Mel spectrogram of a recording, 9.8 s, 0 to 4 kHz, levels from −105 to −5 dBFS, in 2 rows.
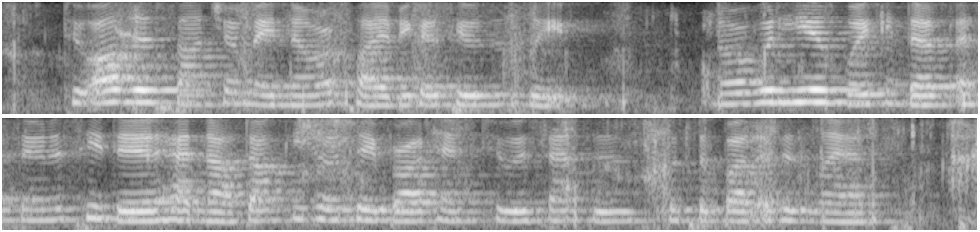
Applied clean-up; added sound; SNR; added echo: none; Chewing, mastication; 14 dB; reverberation time 0.8 s.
